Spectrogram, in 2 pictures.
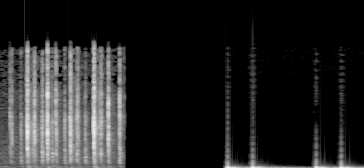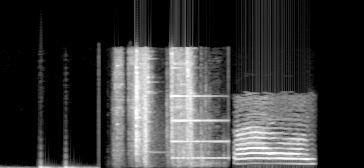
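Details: A British Shorthair kitten at a pet shop gives one clear, drawn-out tonal meow near the end, after knocking and tapping sounds from play.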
